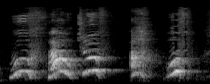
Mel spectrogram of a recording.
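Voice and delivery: put-on high, sharp yelps of bumped kids; children's yelps. Knocked-over children yelping as the teachers charge past, high squeals.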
